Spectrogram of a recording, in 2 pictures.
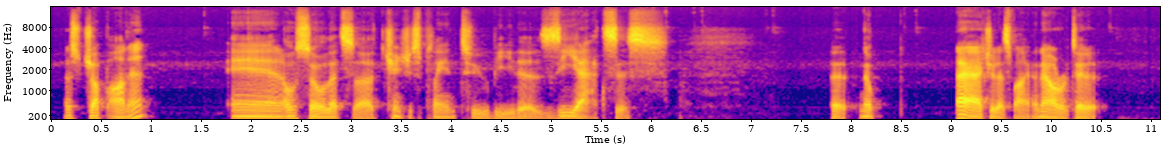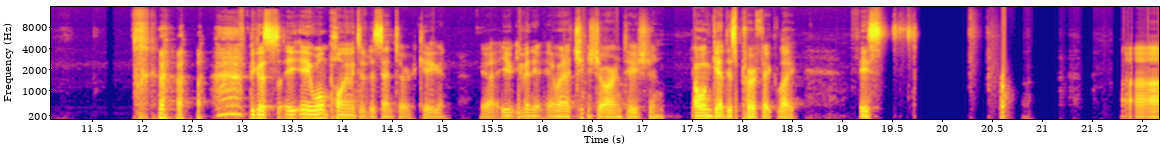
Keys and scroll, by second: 0.4 e, 12.9 r.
